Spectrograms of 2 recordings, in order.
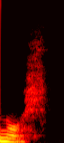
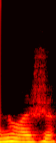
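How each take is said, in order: First: "нож" ending in sh, "nosh"; devoiced final consonant. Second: "нож" ending in voiced zh, "nozh"; wrong voiced ending. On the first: Teacher showing how it is pronounced, "нож" as nosh. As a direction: end "нож" on a voiceless hush. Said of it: "On prononce comme нож". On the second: Teacher showing what not to say, "нож" as nozh. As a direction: buzz the final zh of "нож". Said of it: "on ne prononce pas comme нож". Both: Shown as a demonstration.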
